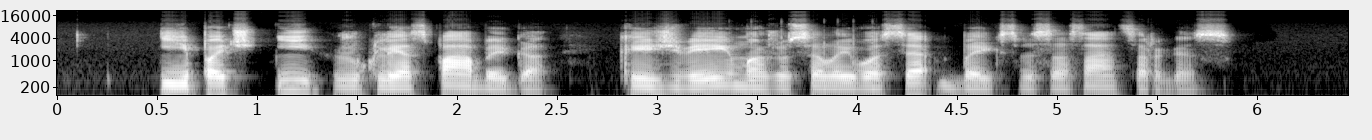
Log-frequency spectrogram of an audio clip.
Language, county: Lithuanian, Vilnius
